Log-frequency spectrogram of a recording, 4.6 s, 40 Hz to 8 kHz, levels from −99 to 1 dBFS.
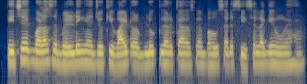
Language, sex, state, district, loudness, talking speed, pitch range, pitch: Hindi, male, Jharkhand, Palamu, -19 LUFS, 260 wpm, 140-150 Hz, 145 Hz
